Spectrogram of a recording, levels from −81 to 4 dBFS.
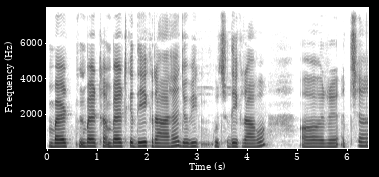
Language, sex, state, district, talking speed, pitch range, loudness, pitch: Hindi, female, Himachal Pradesh, Shimla, 150 wpm, 190-215 Hz, -17 LUFS, 200 Hz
